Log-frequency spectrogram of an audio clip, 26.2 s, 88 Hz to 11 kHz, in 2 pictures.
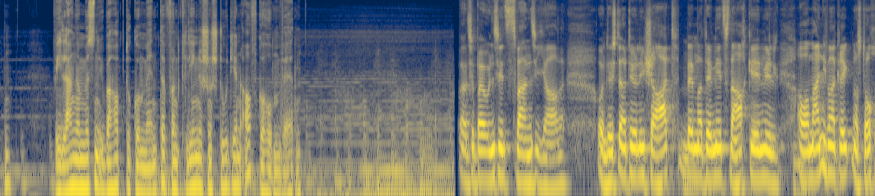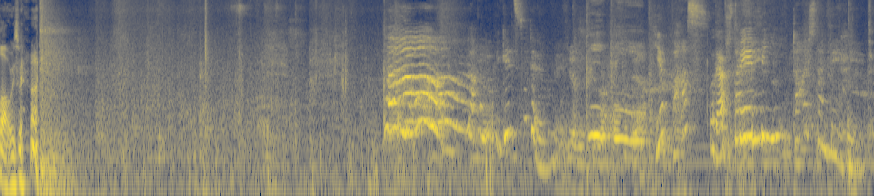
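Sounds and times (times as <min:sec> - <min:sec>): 
speech: 0:00.8 - 0:04.8, 0:06.9 - 0:14.0
adult voices murmuring on children's hospital ward: 0:19.3 - 0:26.2
baby babbling and cooing on children's hospital ward: 0:21.9 - 0:23.0.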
